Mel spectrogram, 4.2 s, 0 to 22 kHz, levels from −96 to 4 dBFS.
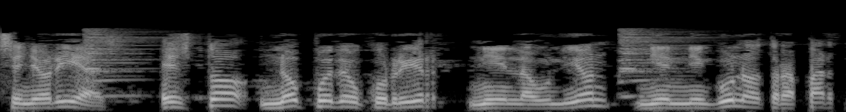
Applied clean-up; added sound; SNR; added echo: classical method spectral subtraction.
